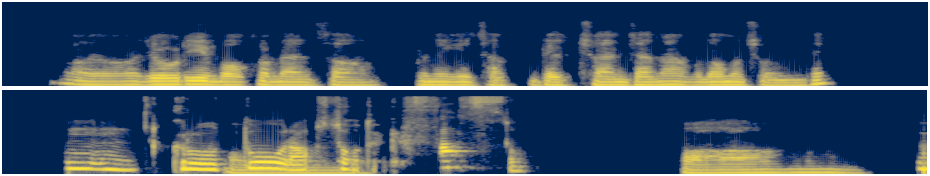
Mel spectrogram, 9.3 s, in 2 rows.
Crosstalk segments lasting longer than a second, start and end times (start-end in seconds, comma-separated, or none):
none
